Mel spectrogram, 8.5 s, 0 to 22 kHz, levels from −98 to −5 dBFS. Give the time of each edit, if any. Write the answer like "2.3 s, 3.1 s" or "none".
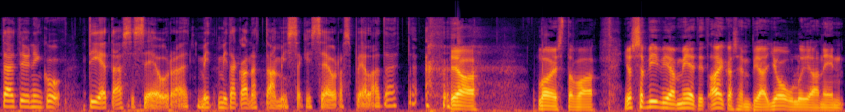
none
